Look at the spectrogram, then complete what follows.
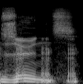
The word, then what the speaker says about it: zounds: Like zounds and hootenanny. Zoons. Zoons. Because it's God's wounds. Oh, is that what that Zoons. means? But Ned does pronounce it as zounds.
